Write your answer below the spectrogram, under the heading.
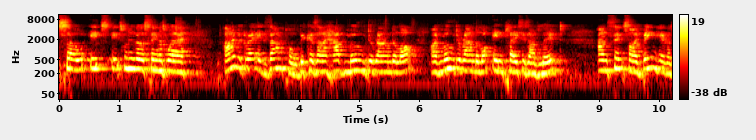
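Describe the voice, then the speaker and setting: A woman's fairly high voice carries audible room echo and noticeable background noise. She speaks at a moderate pace with fairly even intonation. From Yorkshire, Leeds (later Devon). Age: 60s. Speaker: astrology speaker, funeral celebrant. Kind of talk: public talk.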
